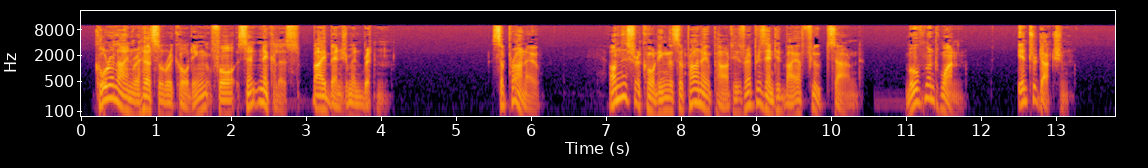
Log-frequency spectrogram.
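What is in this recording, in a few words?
Soprano; Britten St Nicholas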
